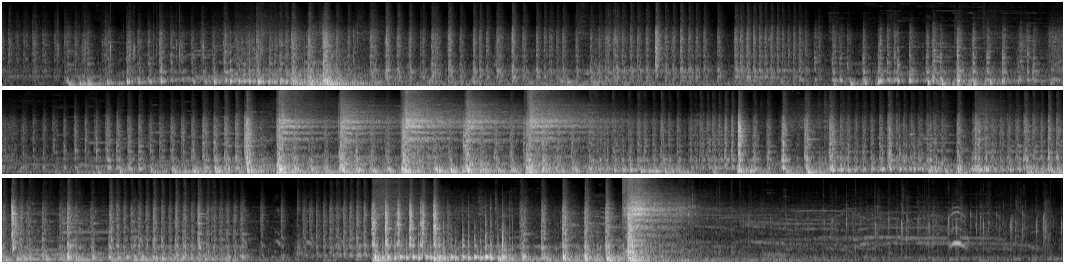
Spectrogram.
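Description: A marching cymbal line playing pairs of hand crash cymbals in a fast rhythmic routine with a drumline's snare drums: quick taps and chokes, building to two loud stretches of full crashes, one about halfway through and one near the end, before the playing cuts off.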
